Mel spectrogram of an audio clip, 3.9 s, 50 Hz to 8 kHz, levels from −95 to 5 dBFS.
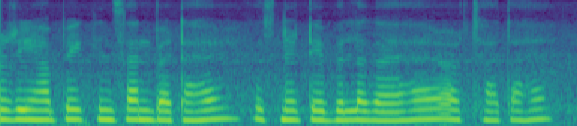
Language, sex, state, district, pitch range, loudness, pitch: Hindi, female, Assam, Sonitpur, 210-225 Hz, -15 LUFS, 220 Hz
